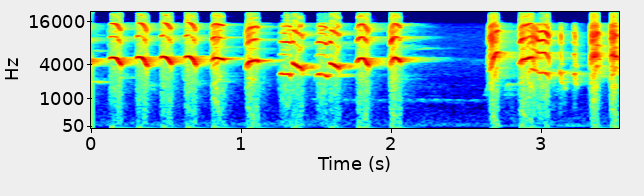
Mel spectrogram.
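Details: White-rumped shama song meant to prompt young birds to sing: high, rapid repeated chip notes with short slurred whistles, a brief silence, then harsh high bursts.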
